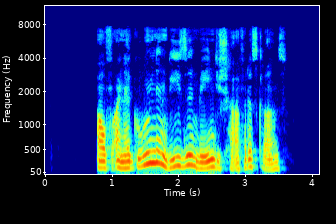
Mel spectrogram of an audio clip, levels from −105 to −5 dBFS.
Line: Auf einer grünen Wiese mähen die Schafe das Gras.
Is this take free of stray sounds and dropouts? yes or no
yes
